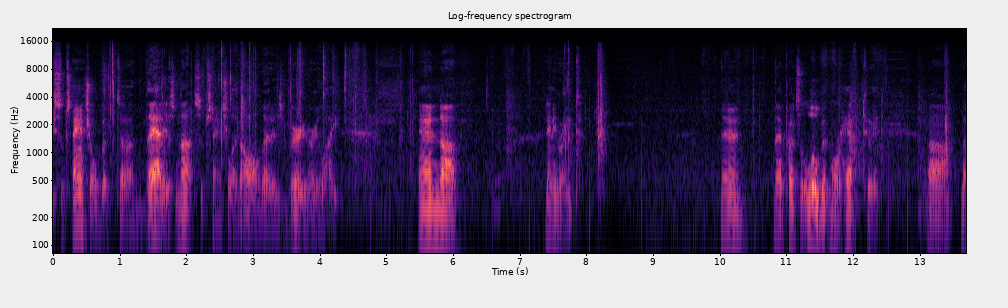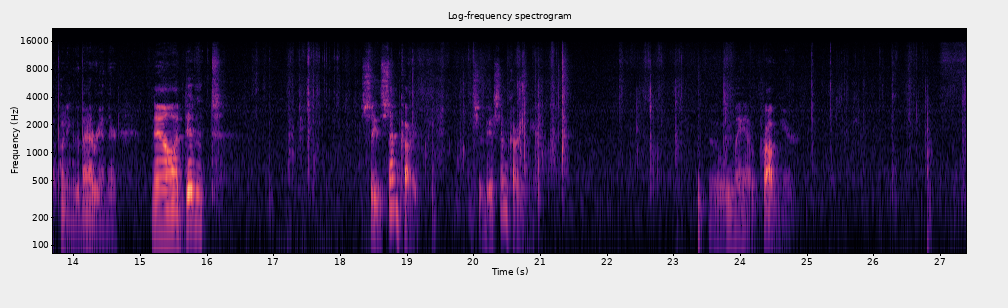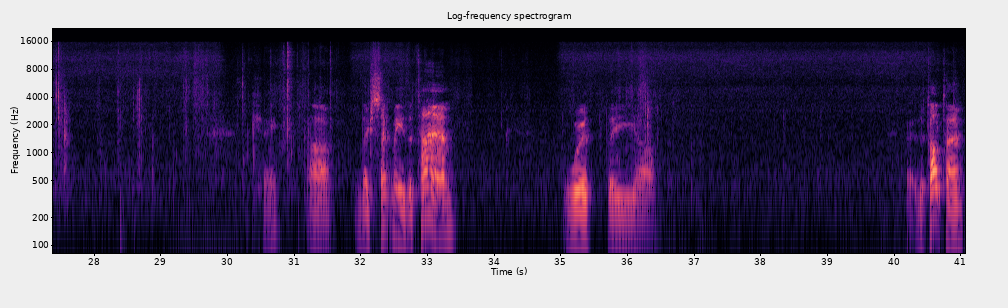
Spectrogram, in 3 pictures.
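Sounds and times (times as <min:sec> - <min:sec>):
paper cards rustling: 0:00.0 - 0:01.0, 0:01.7 - 0:05.5, 0:16.8 - 0:18.3, 0:18.9 - 0:21.5, 0:22.2 - 0:24.0, 0:25.0 - 0:31.8, 0:35.7 - 0:36.6.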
